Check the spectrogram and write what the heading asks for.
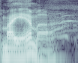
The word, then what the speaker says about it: Miami: we also have a Miami, which is spelled like Miami. Miami? Miami.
